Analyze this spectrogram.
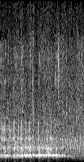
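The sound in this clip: Audience applause for a guest in the crowd, a dense steady wash of clapping with crowd voices mixed in, fading slightly toward the end.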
